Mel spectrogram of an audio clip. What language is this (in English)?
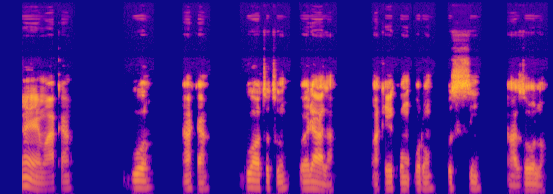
Igbo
